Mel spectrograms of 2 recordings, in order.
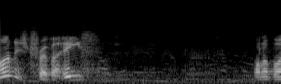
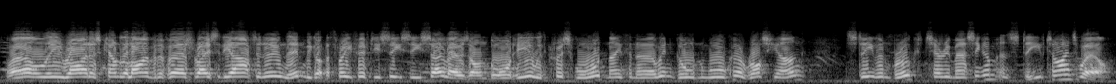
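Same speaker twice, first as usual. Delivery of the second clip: raised announcer voice calling the line-up over the track; race announcer; 5 semitones higher, 4 dB louder than usual. Real, not acted. Announcer presenting the riders to the crowd at the track, louder.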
